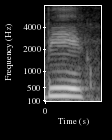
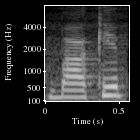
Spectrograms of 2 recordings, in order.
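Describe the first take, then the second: First: It has an 'ay' vowel and a silent final e. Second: It has an open 'aa' vowel and a sounded final vowel. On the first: The speaker calls it right. "बेक पढ़ते हैं" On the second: The speaker calls it wrong. "ये incorrect pronunciation है"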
